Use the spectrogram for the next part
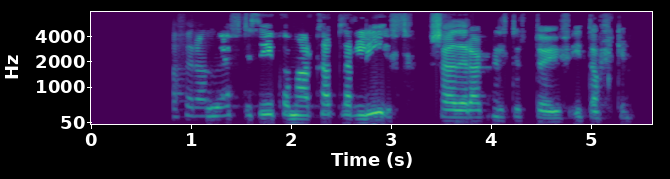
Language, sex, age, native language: Icelandic, female, 30-39, Icelandic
